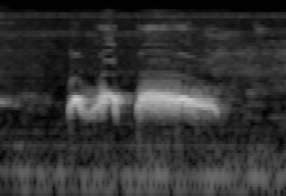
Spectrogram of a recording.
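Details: Spotted dove singing steadily, a song used to stimulate other doves: a quavering coo then a long, level, mellow coo, over a faint low rumble.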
